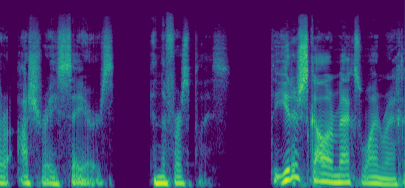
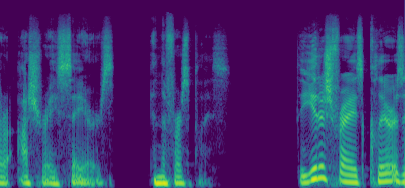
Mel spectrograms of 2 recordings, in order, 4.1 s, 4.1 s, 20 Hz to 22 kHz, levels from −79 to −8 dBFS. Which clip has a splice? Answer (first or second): first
